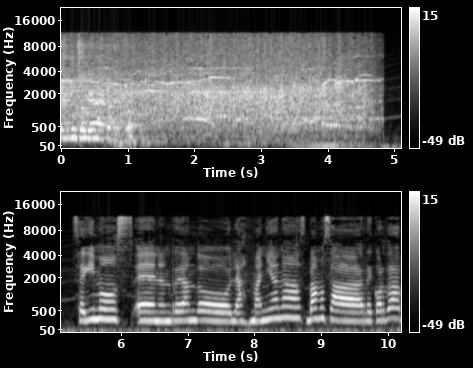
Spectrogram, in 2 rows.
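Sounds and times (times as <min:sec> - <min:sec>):
audience applause for a musician: 0:00.0 - 0:04.8
speech: 0:00.2 - 0:01.3, 0:05.4 - 0:10.1.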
